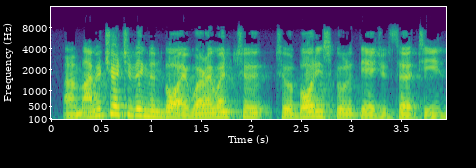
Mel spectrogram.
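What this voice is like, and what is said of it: British accent, slightly Americanized. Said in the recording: “you'll hear from my accent that I'm not from Georgia ... I have modified my accent somewhat ... to myself, I sound, I suppose, reasonably British”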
